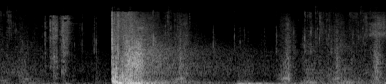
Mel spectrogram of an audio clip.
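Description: A single loud gunshot in a video game bursts out abruptly and decays over about half a second, with quieter thuds and faint movement noises before and after.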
